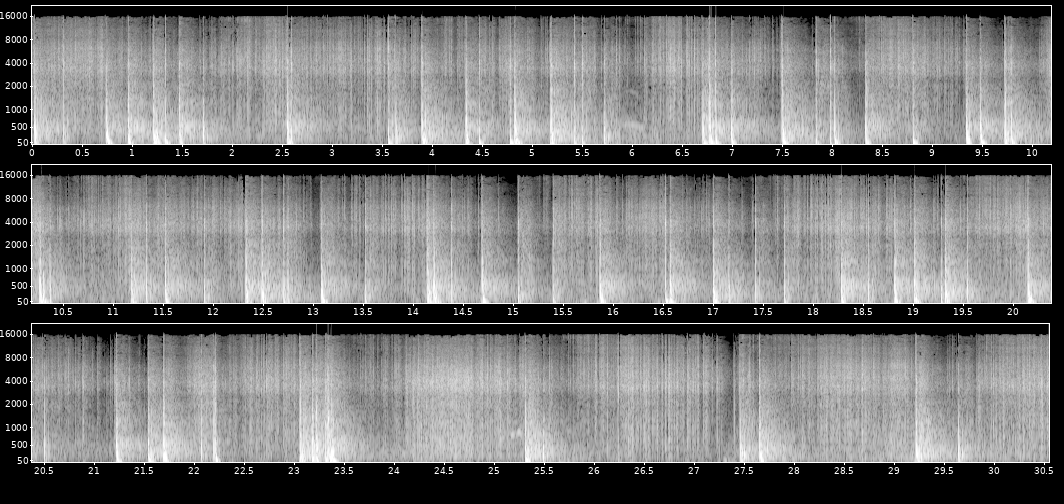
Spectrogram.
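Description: Fireworks display: aerial shells and rockets going off in an irregular barrage of sharp bangs, several a second, with patches of crackling.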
